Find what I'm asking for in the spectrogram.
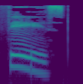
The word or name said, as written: fazed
